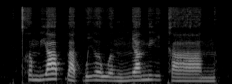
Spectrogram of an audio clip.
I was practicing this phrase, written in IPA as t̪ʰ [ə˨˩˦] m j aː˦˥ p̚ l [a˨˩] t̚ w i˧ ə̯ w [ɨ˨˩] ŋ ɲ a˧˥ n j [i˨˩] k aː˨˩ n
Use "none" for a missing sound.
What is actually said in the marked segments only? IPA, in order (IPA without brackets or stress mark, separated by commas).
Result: ə˧, a˨˩, ə˨˩, i˧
